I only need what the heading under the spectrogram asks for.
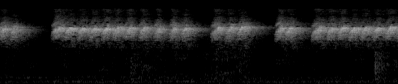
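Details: Flamboyan bird with a varied song used as training material for cucak ijo and magpie robin: high, thin, buzzy trills in several sections of about a second each, separated by short dips.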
